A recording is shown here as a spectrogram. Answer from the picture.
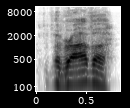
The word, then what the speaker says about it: Vibrava: It's Vibrava. – Vibrava.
